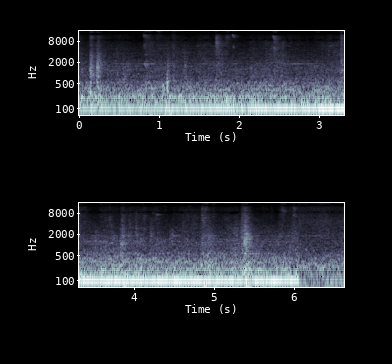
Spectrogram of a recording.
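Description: Steady low hum inside a stationary passenger train carriage. It cuts off suddenly near the end, with scattered light clicks and knocks over it.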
